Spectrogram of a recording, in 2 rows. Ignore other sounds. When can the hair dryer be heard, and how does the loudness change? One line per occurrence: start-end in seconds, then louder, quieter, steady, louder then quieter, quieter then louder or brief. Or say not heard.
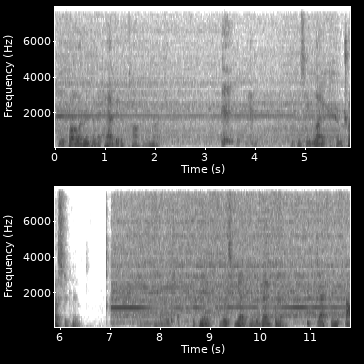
0.0-11.7 louder.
